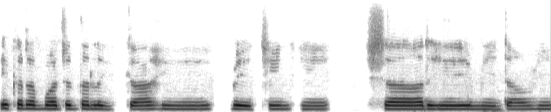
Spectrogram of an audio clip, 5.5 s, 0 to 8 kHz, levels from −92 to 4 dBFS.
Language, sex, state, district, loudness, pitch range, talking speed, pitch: Chhattisgarhi, female, Chhattisgarh, Jashpur, -14 LUFS, 240-255 Hz, 120 wpm, 245 Hz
